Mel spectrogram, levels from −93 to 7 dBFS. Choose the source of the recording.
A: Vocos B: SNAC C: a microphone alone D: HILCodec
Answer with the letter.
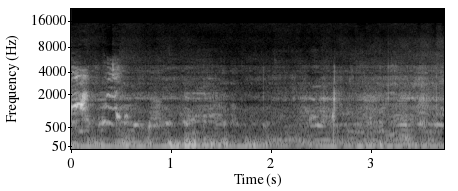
B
